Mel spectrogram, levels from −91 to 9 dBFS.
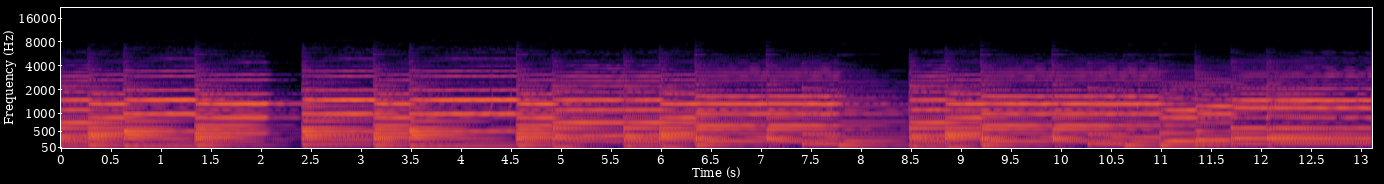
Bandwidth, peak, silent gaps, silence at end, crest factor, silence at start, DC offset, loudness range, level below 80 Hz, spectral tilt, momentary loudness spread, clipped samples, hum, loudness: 7.8 kHz; -16 dBFS; none; 0 s; 12 dB; 0 s; under 0.1%; 3 LU; -56 dBFS; -7 dB/octave; 5 LU; under 0.1%; none; -27 LUFS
